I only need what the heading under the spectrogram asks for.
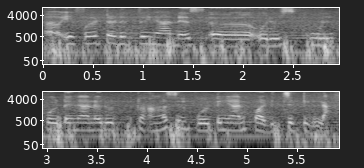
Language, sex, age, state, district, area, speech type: Malayalam, female, 30-45, Kerala, Malappuram, rural, spontaneous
